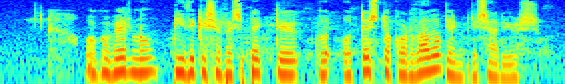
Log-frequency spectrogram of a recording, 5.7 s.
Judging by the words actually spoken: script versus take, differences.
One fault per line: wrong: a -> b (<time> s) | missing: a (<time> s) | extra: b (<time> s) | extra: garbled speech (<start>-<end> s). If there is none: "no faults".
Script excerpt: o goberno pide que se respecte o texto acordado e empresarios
no faults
